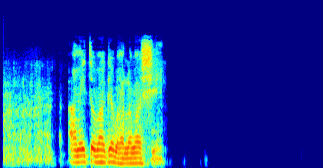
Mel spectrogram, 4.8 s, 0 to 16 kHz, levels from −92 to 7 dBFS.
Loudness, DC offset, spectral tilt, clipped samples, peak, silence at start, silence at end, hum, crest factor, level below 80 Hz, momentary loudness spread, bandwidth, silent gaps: -13 LUFS; under 0.1%; -6 dB/octave; under 0.1%; -2 dBFS; 0.05 s; 2.4 s; none; 16 dB; -52 dBFS; 17 LU; 6.8 kHz; none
